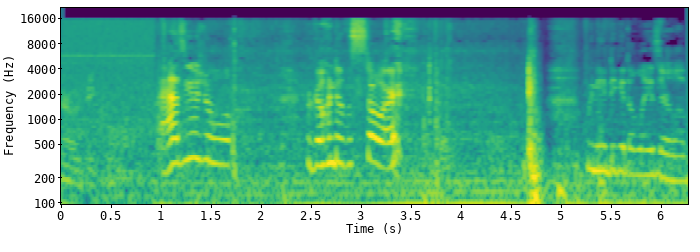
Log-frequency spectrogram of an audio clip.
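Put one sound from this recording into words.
A young woman talks close by inside a car.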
